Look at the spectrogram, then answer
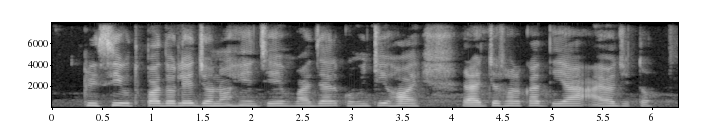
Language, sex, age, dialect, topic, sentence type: Bengali, female, 25-30, Jharkhandi, agriculture, statement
